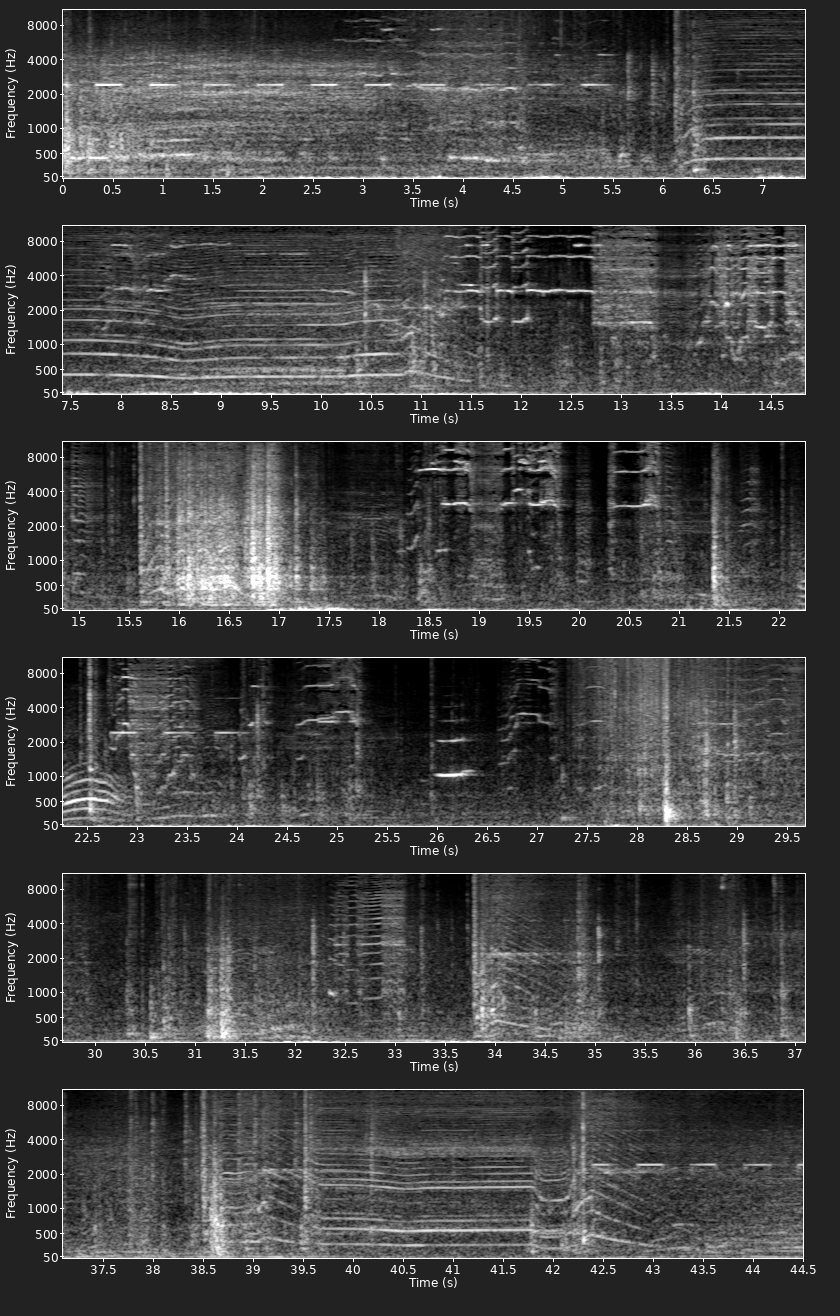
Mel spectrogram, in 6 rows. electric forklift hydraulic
0.0s 15.0s, 33.8s 44.5s

